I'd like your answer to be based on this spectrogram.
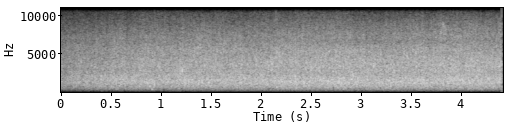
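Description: Floodwater flows across a road, a loud, continuous rushing wash close by with no pauses and no voices.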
